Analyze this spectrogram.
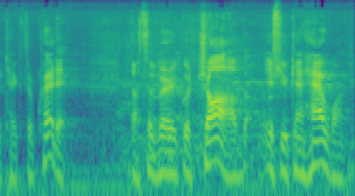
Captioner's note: audience laughing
